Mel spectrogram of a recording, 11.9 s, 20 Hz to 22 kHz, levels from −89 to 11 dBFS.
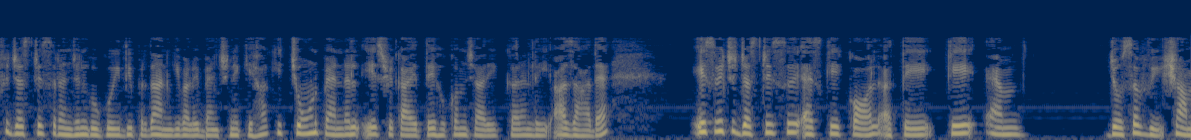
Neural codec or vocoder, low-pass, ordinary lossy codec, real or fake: none; 7.2 kHz; none; real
